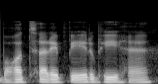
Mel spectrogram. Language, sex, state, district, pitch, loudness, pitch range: Hindi, male, Assam, Kamrup Metropolitan, 110 Hz, -13 LUFS, 105-110 Hz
